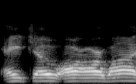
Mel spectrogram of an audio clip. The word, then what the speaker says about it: Horry: there it's funny because georgetown's right below uh horry county h-o-r-r-y it's pronounced horry county horry county is where myrtle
